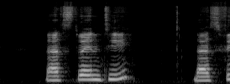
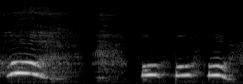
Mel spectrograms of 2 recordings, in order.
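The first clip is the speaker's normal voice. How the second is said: high shaky whews of relief; 9 semitones higher than usual. Real, not acted. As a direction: blow out the fright in high puffs. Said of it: "Rochelle, it's not funny".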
